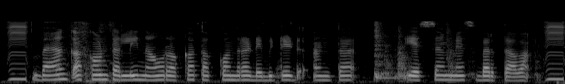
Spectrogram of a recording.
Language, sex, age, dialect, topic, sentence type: Kannada, female, 31-35, Central, banking, statement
